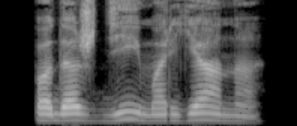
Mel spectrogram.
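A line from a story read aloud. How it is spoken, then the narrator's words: Tired voice. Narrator (Russian): устало произнес он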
